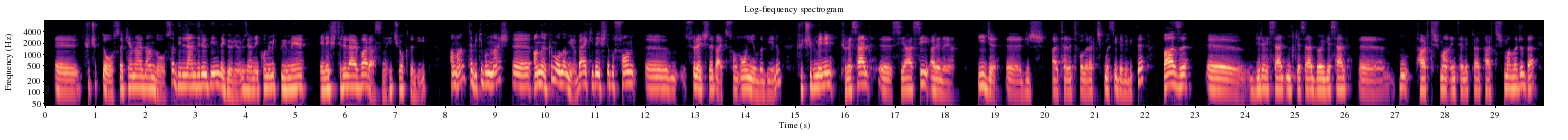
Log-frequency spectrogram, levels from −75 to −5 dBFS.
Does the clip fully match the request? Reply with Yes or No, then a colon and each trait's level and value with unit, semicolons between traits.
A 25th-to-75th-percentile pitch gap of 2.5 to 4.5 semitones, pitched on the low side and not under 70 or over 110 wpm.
No: average, 4.1 semitones; low, 130 Hz; average, 125 wpm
